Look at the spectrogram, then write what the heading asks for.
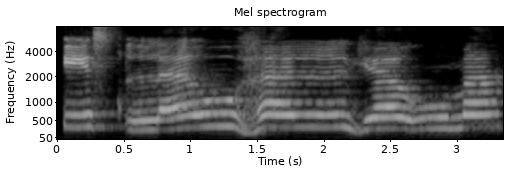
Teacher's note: صاد کو موٹا کر کے پڑھا جائے گا، لام کے ساتھ واو لین ہے۔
